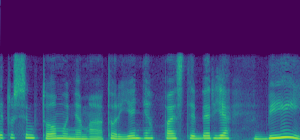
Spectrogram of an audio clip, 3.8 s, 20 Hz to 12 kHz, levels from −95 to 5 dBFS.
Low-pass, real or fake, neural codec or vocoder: 7.2 kHz; fake; codec, 16 kHz, 0.8 kbps, ZipCodec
